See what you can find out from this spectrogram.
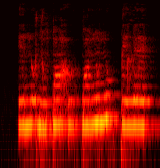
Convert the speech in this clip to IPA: e˧ n o˧ d ũ˨ k͡p ɔ̃˧ h u˧ ɡ͡b ɔ̃˦ n ũ˧ n u˦ k͡p e˧ l ɛ˦

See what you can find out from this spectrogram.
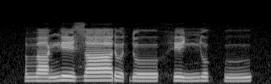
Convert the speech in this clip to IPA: β a˨ ŋ e˦˨ z aː˦ ɾ ʊ˨ ɗ oː˨ h ɪ˦˨ ɲ o˦ k͡p u˨˦

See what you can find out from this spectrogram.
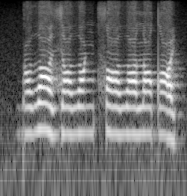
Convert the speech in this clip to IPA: ɡ œ ðˤ e z i ðˤ i ŋ sˤ ɛ ðˤ e l ɤ dˤ i

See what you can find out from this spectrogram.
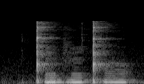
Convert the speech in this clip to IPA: ǃʼ ə˞ b β ə˞ ǃʰ ɔ

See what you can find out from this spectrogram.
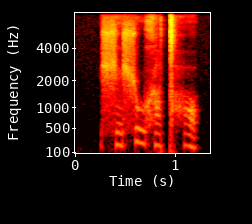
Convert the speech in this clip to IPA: ʃ ɪ ʃ u x a ǀʰ ɒ

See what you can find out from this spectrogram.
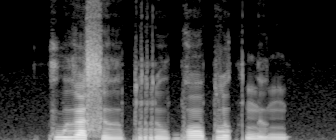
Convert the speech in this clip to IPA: k w ɯ˥˩ a̯ s ɯː˧ p r uː˧ b ɔː˥˩ p l o˥˩ k̚ n ɯ˧ ŋ

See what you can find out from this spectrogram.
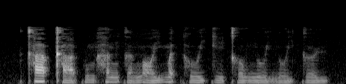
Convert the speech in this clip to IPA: kʰ aː˥ p̚ kʰ aː˨˩ kʷ ɐ˧ m h ɐ˥ ŋ k ɐ˨˥ ŋ ɔː˨˥ j m ɐ˥ t̚ h uː˨˧ j k iː˨˩ kʰ o˨ w n̪ uː˨˩ j n̪ uː˨˩ j k ɵ˧ ɥ

